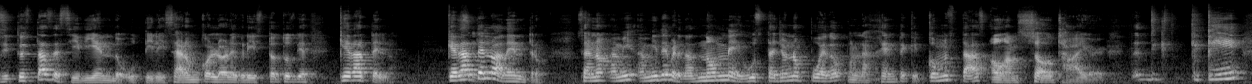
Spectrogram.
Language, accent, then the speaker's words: Spanish; Mexico; yo soy un muchachillo mexicano, latino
